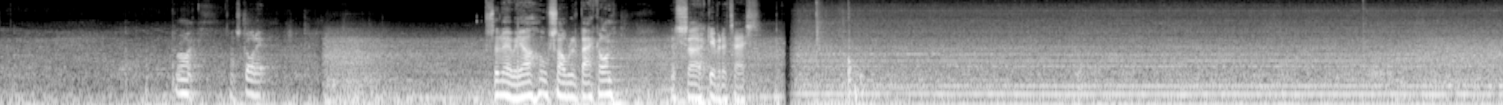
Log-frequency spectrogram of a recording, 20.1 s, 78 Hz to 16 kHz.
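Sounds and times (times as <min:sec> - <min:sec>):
car engine idling: 0:10.6 - 0:20.0.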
